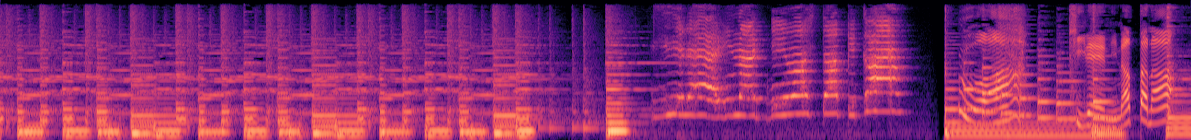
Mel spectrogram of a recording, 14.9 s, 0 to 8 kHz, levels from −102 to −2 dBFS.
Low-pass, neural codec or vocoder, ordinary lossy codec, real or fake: 7.2 kHz; none; MP3, 64 kbps; real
